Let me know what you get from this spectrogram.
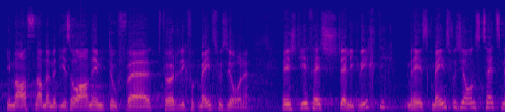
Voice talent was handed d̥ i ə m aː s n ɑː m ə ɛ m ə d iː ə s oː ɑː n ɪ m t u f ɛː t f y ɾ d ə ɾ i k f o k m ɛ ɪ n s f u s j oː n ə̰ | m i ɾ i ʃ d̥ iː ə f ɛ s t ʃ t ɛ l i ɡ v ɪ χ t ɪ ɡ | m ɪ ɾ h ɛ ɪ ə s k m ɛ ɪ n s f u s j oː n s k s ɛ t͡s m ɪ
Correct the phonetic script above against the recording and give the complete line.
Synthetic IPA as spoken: d̥ i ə m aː s n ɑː m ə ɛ m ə d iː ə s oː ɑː n ɪ m t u f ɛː t f œ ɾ d ə ɾ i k f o k m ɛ ɪ n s f u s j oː n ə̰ | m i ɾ ɪ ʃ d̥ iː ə f ɛ s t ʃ t ɛ l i ɡ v ɪ χ t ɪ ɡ | m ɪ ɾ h ɛ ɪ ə s k m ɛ ɪ n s f u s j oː n s k s ɛ t͡s m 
